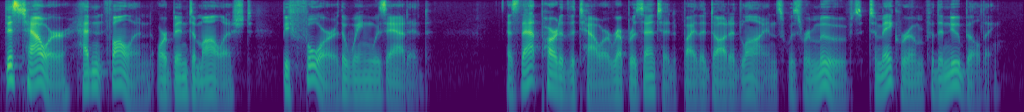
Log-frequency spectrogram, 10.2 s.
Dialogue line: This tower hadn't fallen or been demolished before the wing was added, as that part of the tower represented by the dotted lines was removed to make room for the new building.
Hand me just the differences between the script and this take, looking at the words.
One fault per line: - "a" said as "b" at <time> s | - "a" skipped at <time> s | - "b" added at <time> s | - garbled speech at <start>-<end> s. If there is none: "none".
none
